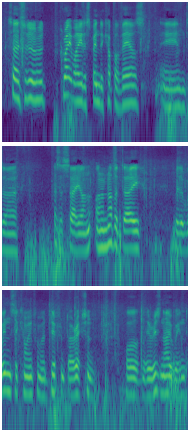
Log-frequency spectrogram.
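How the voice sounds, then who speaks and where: A man with an Australian accent speaks at a fairly high pitch, with ordinary pitch variation. His speech has long, frequent pauses over noticeable background noise. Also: moderate pace. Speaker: travel vlogger. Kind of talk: casual vlog talk to camera.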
